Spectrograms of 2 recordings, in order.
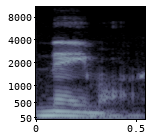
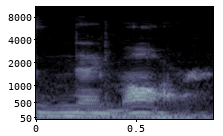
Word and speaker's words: Neymar: And then, now, it's not Neymar. It's Neymar. It's Neymar. It's Neymar. You just said it wrong the first time when we were doing the three show.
